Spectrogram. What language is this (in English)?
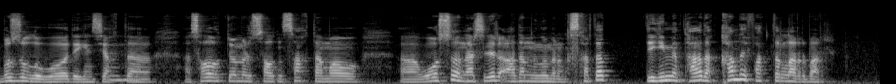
Turkish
